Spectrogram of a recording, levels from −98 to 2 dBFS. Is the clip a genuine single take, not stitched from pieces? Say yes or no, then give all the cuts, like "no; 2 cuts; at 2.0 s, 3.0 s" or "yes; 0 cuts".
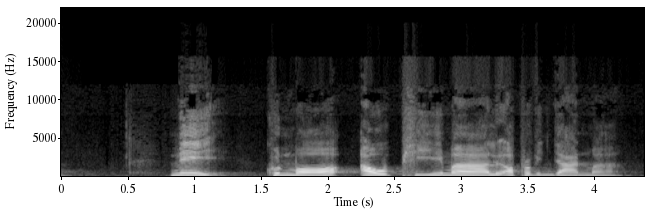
yes; 0 cuts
